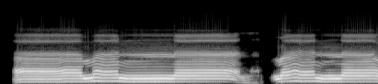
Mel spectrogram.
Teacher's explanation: gunnah musyaddadah ditekan harus dua harokat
